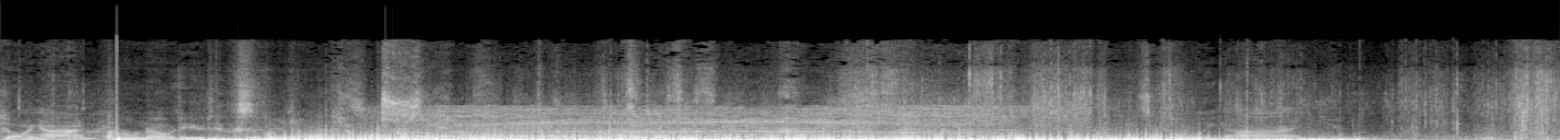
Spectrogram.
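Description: Wind rushes loudly against a microphone as the recorder is moved fast.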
